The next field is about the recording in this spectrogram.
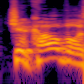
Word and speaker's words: Jacobo: Jordan Jacobo or Jacobo, as my parents prefer.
